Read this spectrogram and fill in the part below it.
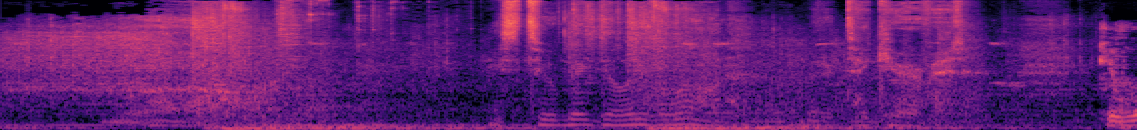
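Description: A giant creature rumbles and crashes against a building.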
